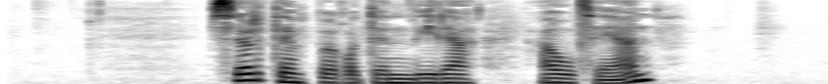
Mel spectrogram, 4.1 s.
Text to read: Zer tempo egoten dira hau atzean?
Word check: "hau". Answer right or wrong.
right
